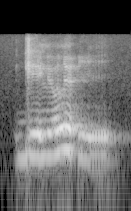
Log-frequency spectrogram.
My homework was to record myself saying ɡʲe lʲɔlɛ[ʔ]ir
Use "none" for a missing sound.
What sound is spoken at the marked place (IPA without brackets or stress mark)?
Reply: ʔ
